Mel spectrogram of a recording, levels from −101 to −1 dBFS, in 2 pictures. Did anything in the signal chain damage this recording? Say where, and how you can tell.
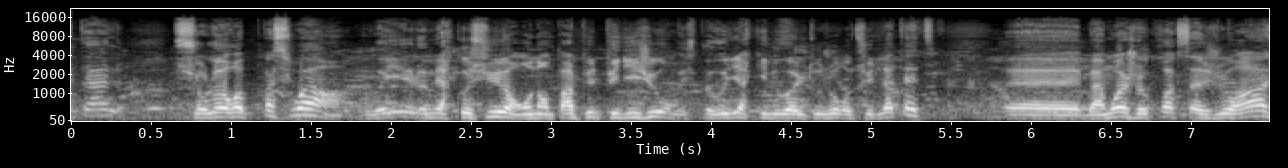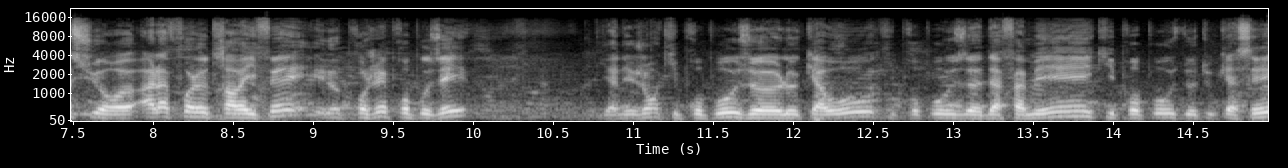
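Yes. The damage comes from call processing: a speech-tuned noise suppressor was applied to music or sounds and left running for the whole clip. It treats sustained tones, ambience and decaying tails as background noise and pulls them down, so the level swings by roughly 10 dB as it engages and releases. The result is audible pumping and thinning. On a spectrogram, sustained partials break into patchy, flickering bands while transient onsets stay intact as vertical streaks.

The worst spots are where the suppressor cut the sound: 0.28 to 0.66 s, 1.7 to 1.86 s, 5.35 to 5.85 s, 8.94 to 9.29 s, 9.96 to 10.83 s, 11.17 to 11.38 s, 12.51 to 12.88 s and 13.88 to 14.26 s. Each dip is about 8 to 11 dB deep and lasts from a fraction of a second up to about a second around 10 s. On the waveform, held or fading material sags and tails are chopped short. 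Attacks mostly come through.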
